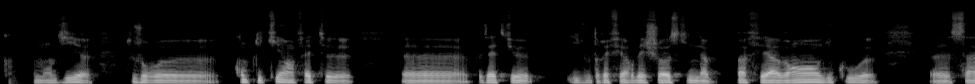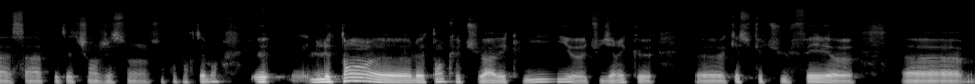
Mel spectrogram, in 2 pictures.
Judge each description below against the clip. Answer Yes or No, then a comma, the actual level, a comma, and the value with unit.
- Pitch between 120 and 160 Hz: No, very low, 95 Hz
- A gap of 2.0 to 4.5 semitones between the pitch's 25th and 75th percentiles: Yes, average, 2.8 semitones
